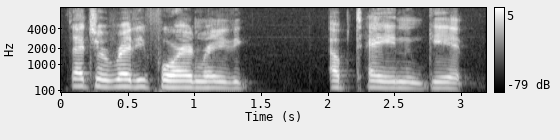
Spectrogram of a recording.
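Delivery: ordinary talk, nothing marked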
